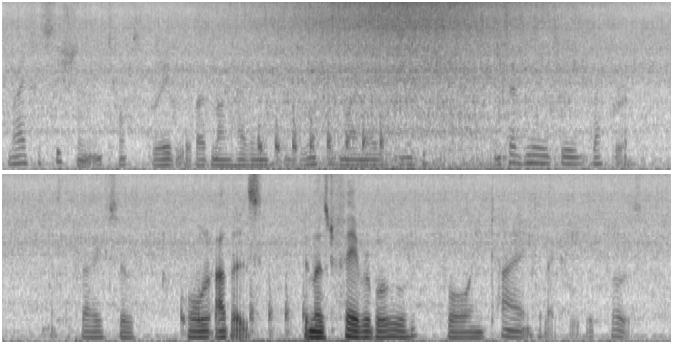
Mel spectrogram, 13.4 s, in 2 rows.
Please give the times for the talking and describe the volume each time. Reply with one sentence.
You can hear the talking from 0.0 to 13.2 s, getting louder then quieter.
